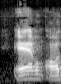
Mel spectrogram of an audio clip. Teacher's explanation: নিম্ন মধ্যবর্ণ মানে হচ্ছে উচ্চ মধ্যের একটু নিচে, এ এবং অ যখন উচ্চারণ করবো জিহ্বাটা আরেকটু নিচে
